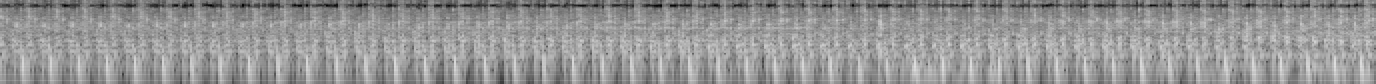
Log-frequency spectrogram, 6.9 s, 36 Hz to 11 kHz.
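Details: Very worn 1972 Hayterette mower, hundreds of hours last year, cold start after six-seven months stored on old fuel topped with fresh: strong, regular putter at steady fast pace, no stumbles or dropouts; hard to start but runs strong once going.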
